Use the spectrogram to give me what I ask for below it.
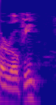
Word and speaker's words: Jehovah Rophe: And then you get Jehovah Rophe, or we pronounce it Rophi.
